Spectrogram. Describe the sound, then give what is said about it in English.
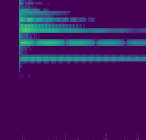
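A bell rings out once, a bright metallic ding followed by a long, steady ringing tone that slowly fades, heard alone. “That's a bell ringing.”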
